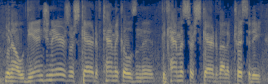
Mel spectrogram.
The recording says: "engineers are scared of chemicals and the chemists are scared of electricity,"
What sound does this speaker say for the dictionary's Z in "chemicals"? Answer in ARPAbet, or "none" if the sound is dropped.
Z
